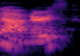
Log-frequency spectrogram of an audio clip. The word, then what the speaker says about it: honest: An honest, an hour.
